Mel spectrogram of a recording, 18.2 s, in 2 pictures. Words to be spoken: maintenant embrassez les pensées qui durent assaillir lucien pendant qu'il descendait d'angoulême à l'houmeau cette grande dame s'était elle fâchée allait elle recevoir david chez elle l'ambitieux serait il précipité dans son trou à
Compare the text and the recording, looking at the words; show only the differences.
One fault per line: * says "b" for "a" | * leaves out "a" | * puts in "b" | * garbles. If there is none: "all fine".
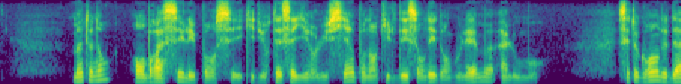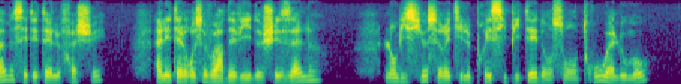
all fine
